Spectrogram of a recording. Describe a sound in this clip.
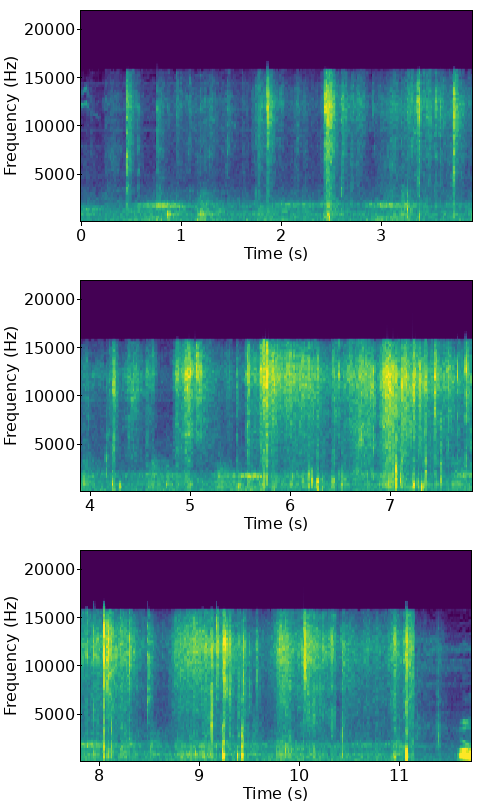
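Footsteps crunch on dry twigs and brush.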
